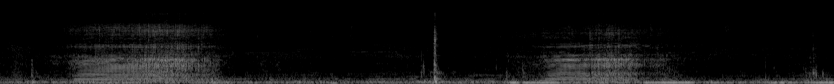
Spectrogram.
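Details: Adult male ("dude") snoring: two loud, vibrating snores about 4.5 seconds apart over a low background rumble; ordinary snoring.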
